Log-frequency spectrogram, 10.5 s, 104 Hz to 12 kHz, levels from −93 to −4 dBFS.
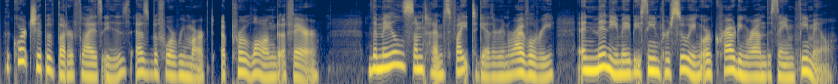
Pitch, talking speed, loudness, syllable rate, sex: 195 Hz, 170 wpm, -16 LUFS, 5.6 syllables/s, female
